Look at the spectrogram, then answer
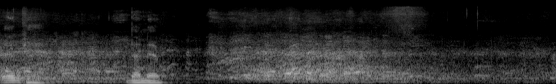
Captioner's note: laughter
